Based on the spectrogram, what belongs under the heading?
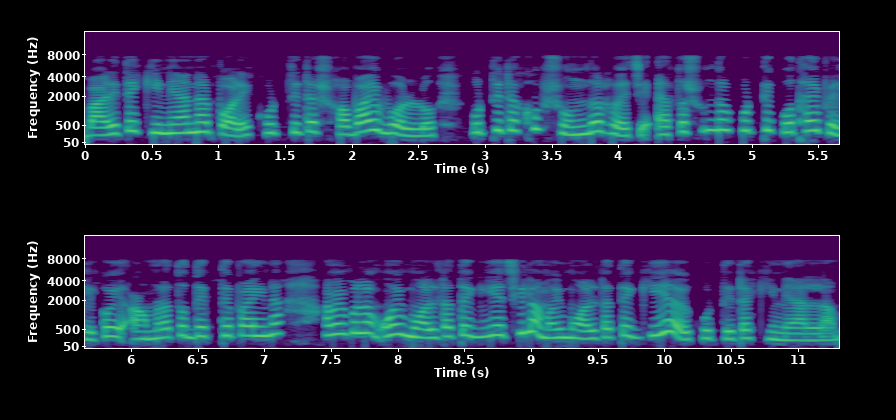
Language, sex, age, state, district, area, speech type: Bengali, female, 18-30, West Bengal, North 24 Parganas, rural, spontaneous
